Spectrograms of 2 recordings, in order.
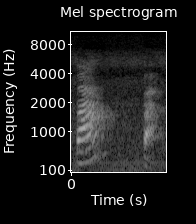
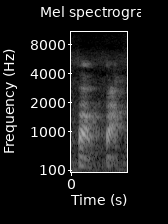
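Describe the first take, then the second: First: "Pa, pa" as two separate beats; teacher counting out each "pa" on its own; syllable by syllable. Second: Said in the usual way. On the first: Shown as a demonstration. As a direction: say "Pa, pa" with a clear gap between the syllables. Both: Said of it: "dos golpes de voz".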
